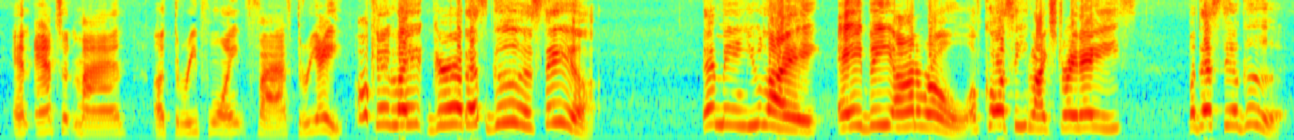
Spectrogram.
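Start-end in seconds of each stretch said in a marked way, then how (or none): 3.7-12.9 high, loud cheering praise; squealing encouragement, much higher and louder; excited hype. Real, not acted. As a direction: hype her up like a proud auntie. Reacting, hyping the poster up.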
